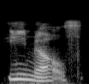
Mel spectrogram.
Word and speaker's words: emails: english we actually pronounced we stressed the first e so it's emails from high flying corp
